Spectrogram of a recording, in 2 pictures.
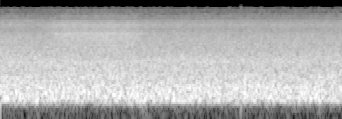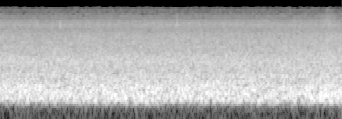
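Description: Steady rushing of fast-flowing creek water below a dam: an even, unbroken noise with no changes.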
